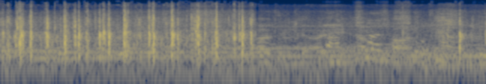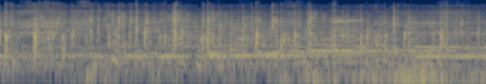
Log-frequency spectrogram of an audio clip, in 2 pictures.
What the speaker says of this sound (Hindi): जरा तालियां बजाइए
